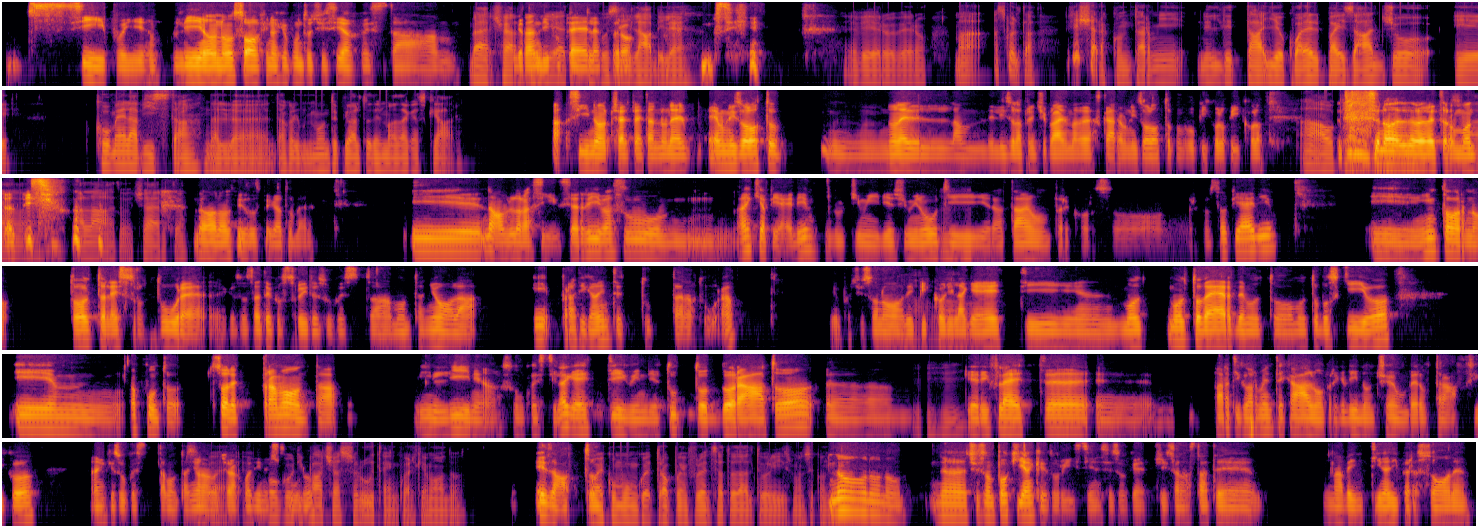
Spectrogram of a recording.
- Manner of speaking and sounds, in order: other background noise; laughing while speaking: "mhmm, sì"; "proprio" said as "pobo"; chuckle; unintelligible speech; laughing while speaking: "altissimo"; chuckle; tapping
- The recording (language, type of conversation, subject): Italian, podcast, Qual è stato il paesaggio naturale che ti ha lasciato senza parole?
